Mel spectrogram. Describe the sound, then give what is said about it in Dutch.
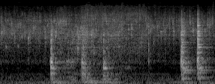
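Salmon seasoned with salt and pepper fries skin side down in a pan, giving a steady, soft sizzling hiss broken by a few brief scraping accents. “We gaan ook de zalm even bakken. We hebben nog peper en zout. We doen altijd eerst de huidkant. Zodat hij mooi krokant wordt.”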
